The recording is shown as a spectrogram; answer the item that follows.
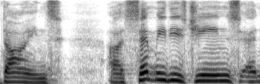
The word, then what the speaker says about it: Dyns: The company Dyns is pronounced Dyns.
